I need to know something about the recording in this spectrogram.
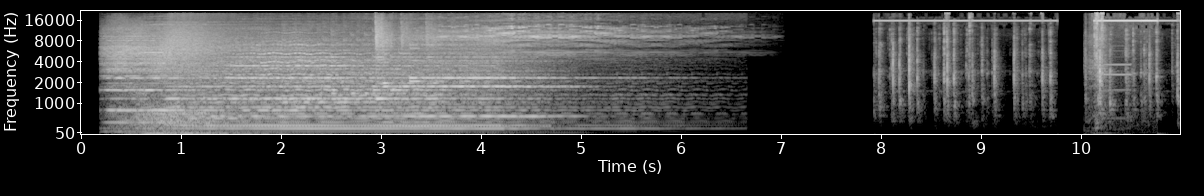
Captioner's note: typing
